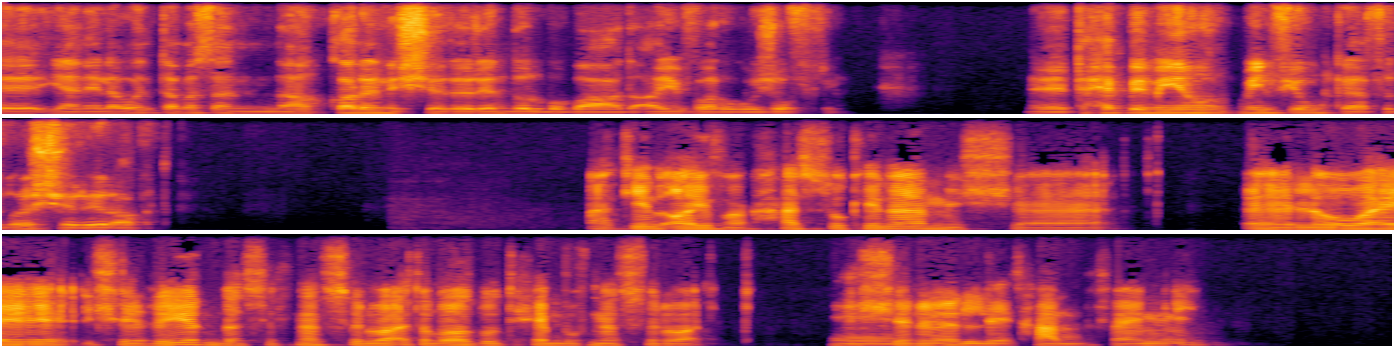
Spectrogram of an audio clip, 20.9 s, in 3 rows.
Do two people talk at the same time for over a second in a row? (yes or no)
no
